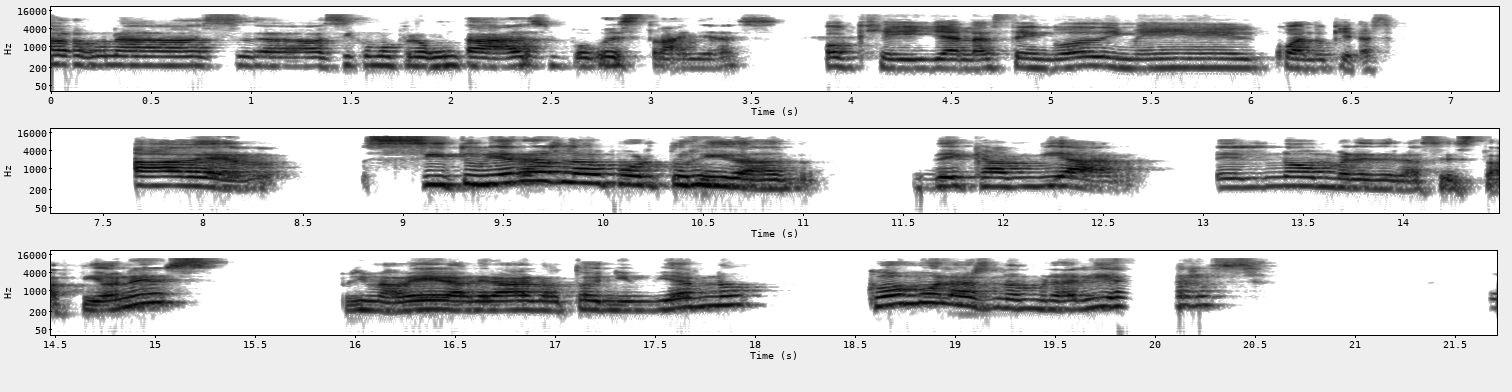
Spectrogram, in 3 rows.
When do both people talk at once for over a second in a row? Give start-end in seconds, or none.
none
